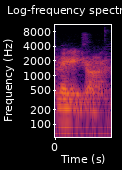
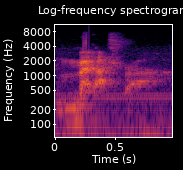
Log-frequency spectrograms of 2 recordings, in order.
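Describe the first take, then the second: First: The name is said plainly, without feeling. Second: The name is said with disgust, like Optimus Prime.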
